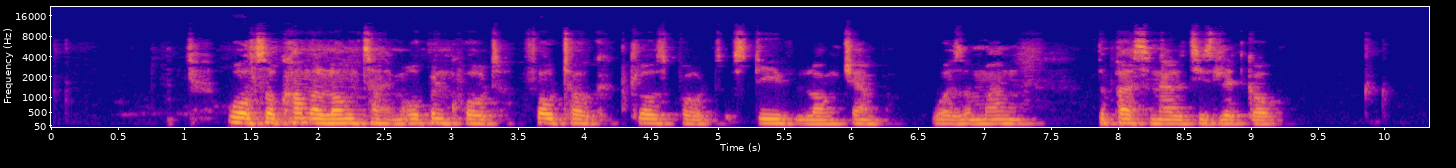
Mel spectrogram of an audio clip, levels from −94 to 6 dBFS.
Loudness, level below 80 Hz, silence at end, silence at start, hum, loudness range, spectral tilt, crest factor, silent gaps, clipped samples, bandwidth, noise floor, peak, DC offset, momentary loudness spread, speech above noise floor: -19 LUFS; -60 dBFS; 1.1 s; 1.05 s; none; 5 LU; -5 dB/octave; 20 dB; none; under 0.1%; 10 kHz; -80 dBFS; 0 dBFS; under 0.1%; 14 LU; 62 dB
